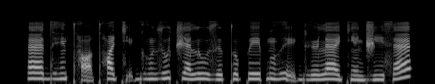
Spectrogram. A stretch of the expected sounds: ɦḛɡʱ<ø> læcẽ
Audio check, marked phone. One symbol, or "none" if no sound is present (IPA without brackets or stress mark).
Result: ø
